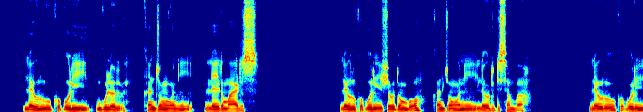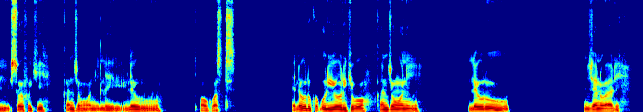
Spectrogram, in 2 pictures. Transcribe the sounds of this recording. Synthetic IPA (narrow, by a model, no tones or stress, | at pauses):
lewɾṵkʰoɓuɾiɡulɔl | kʰaɲd͡ʒumwoni | lejɾimaɾḭs | lewɾukoɓuɾifewɗumbɔ | kʰaɲd͡ʒumwonḭlewɾudisɛmba̰ | lewɾukʰɔ̰ɓuɾisofuki | kʰa̰nd͡ʒṵmwo̰nḭlewɾṵ | ɔ̰ɡɔ̰st | ʔɛ̰lewɾukɔɓuɾijoɾikibɔkʰand͡ʒumwoni | lewɾu | d͡ʒanuwaɾḭ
